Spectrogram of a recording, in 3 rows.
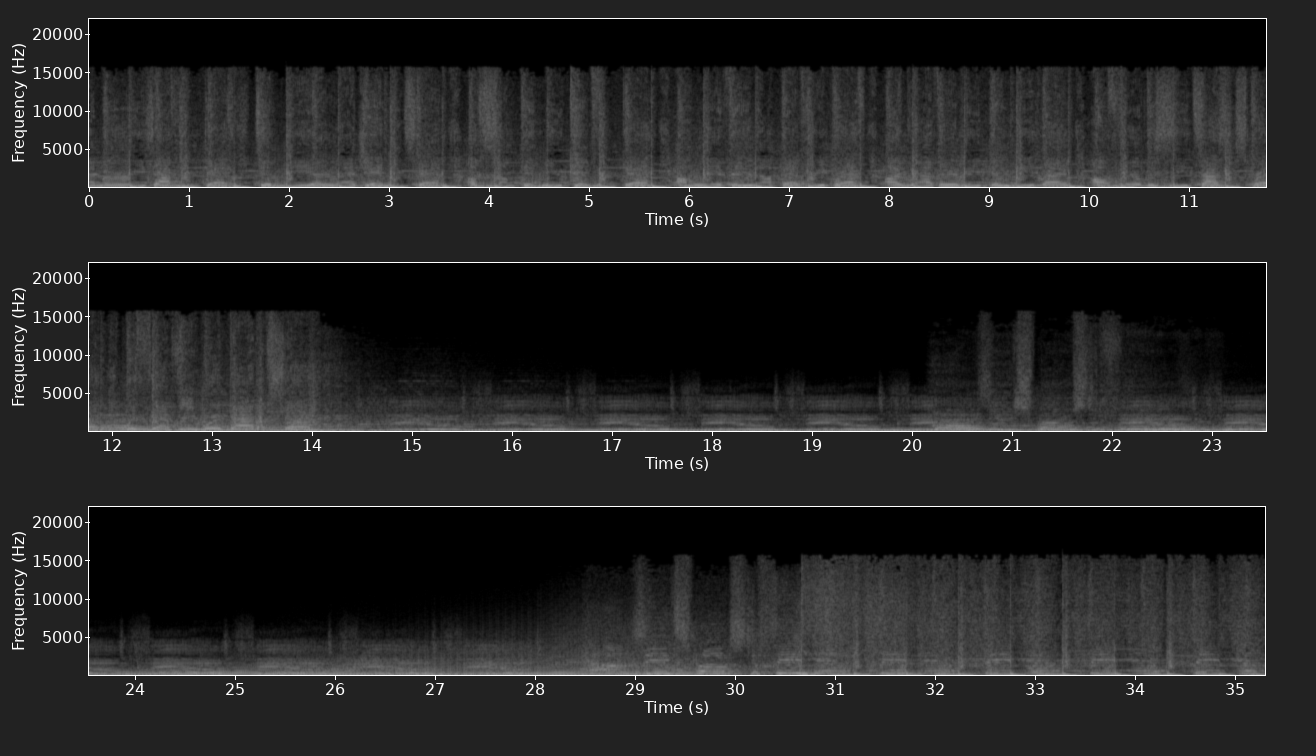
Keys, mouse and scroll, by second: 2.1 ctrl+j, 2.7 shift+click, 5.3 right click, 7.8-8.5 scroll down 1, 8.5 scroll down 2, 9.9 ctrl+j, 11.1 ctrl+t, 12.1 shift+click, 15.4 scroll up 4, 17.5 scroll up 1, 18.8 shift+click, 23.3 ctrl+j, 24.1 shift+click, 29.1 shift+click, 31.5 right click, 35.1-35.3 scroll up 8.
